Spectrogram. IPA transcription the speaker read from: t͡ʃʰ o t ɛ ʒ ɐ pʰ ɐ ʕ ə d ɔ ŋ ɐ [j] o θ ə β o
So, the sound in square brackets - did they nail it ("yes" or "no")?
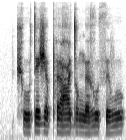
no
